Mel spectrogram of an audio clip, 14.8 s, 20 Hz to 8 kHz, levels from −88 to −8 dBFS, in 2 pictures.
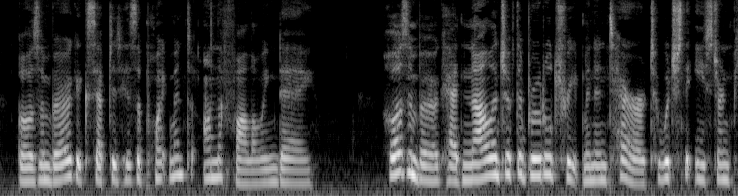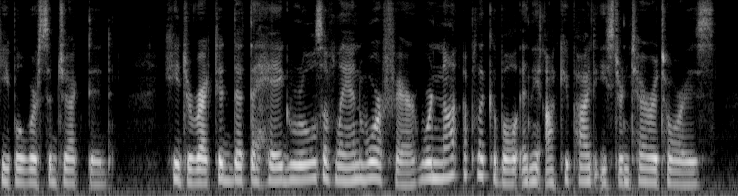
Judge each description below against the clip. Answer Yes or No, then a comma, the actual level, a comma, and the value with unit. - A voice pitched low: No, medium, 180 Hz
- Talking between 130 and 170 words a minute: Yes, average, 165 wpm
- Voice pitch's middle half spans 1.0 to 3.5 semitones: No, average, 4.4 semitones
